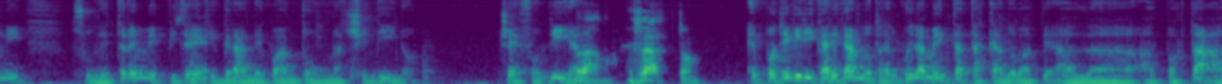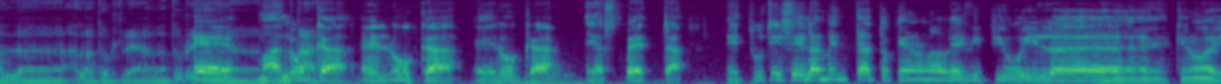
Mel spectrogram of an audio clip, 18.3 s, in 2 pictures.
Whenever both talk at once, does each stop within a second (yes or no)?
no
